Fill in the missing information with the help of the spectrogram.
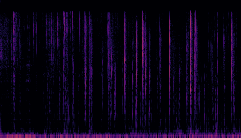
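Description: A large, transparent plastic (PVC) dome umbrella with metal ribs is held open while hands handle and crinkle its canopy. The result is a dense, irregular stream of crinkling and crackling, with sharp, bright snaps over a low rumbling undertone.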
